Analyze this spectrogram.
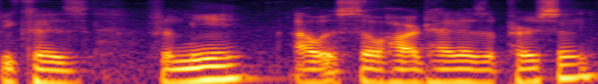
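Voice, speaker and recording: This man has a dark, mellow tone and a medium pitch. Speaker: podcast co-host, college student. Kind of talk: casual chat.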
